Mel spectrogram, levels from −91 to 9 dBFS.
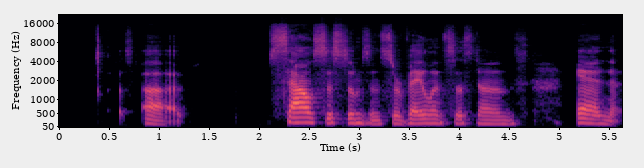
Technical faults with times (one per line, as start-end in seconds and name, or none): none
